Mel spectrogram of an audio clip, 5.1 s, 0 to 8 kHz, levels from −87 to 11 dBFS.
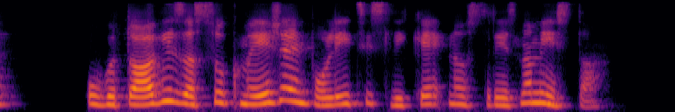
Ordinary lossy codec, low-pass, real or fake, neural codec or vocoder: none; 7.2 kHz; fake; codec, 16 kHz, about 1 kbps, DyCAST, with the encoder's durations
